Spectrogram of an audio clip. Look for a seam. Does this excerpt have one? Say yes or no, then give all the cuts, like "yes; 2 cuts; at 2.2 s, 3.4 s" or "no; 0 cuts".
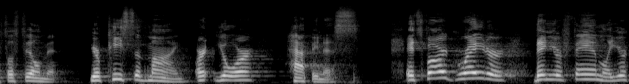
yes; 2 cuts; at 2.1 s, 3.9 s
